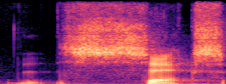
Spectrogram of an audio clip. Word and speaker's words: CeX: And I looked it up and yeah, it's it's pronounced sex.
